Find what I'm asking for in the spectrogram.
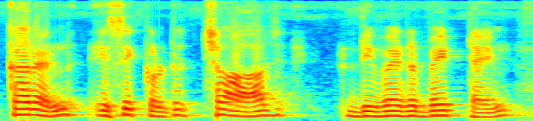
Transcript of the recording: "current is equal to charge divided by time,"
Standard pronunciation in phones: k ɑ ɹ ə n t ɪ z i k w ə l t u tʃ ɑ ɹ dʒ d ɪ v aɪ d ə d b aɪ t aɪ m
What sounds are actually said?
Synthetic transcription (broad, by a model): k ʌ ɹ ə n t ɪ s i k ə n t u tʃ ɑ ɹ dʒ d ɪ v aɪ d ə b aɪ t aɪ m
